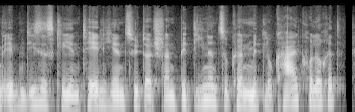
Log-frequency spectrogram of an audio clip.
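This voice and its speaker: Recorded very cleanly against a silent background, a man with an unremarkable speaking voice talks at a fairly quick pace with ordinary pitch variation. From Swabia, Germany (Heilbronn region). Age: 30s. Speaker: digital strategy consultant. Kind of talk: interview.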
